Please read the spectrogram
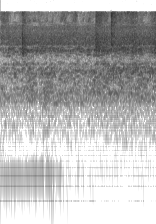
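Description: Steady rain falling: a soft, even hiss.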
